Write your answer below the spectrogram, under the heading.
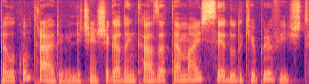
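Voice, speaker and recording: This is a woman with a fairly low-pitched voice. Her tone is dark and mellow. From US, Virginia. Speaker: podcast reporter. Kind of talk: scripted narration.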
